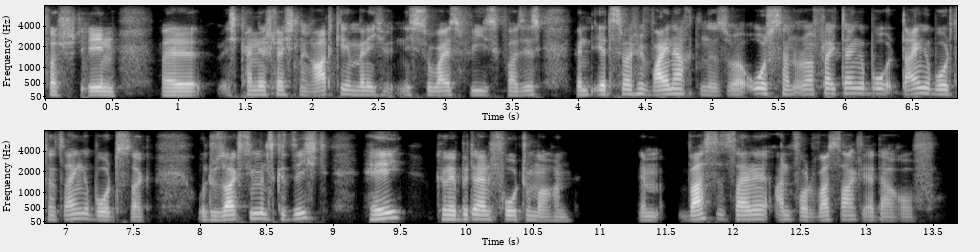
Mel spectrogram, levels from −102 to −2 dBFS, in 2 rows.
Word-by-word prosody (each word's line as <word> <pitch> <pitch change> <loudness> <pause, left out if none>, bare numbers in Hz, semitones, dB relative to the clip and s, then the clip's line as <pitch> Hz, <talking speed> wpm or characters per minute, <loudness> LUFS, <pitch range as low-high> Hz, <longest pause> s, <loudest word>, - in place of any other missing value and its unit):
verstehen, 120 -2 +3 0.3
weil 115 0 +4
ich - - +1
kann 130 - -2
dir 135 - +1
schlecht 135 0 +1
'n 115 - -7
Rat 130 +4 +4
geben, 140 -4 -3
wenn 125 - +1
ich 120 -1 -7
nicht 120 +4 +1
so 125 - +1
weiß, 125 +1 +2
wie's 130 -1 -2
quasi 120 +2 -5
ist. 130 - +1 0.2
Wenn 130 0 -4
jetzt 140 - +2
zum 150 - +2
Beispiel 155 -1 -3
Weihnachten 145 -1 +4
ist 115 -2 -4
oder - - -3
Ostern 165 -3 +1
oder 145 - -2
vielleicht 165 +1 -2
dein 170 0 0
Geburt 165 0 -5
dein 165 - +3
Geburtstag, 145 -4 -3
sein 145 +4 0
Geburtstag, 125 -6 -3 0.3
und 125 - -9
du - - -3
sagst 140 +4 +4
ihm 165 - -1
ins 155 - 0
Gesicht: 155 +5 -2 0.3
„Hey, 175 +7 +3 0.2
können 145 - 0
wir 140 - -1
bitte 145 0 +1
ein 140 - +2
Foto 135 -1 -3
machen?” 110 -1 -7 0.5
Ähm, 115 0 -7
was 140 +6 +5
ist 145 - -8
seine 140 +1 0
Antwort? 125 -4 -6
Was 125 +1 +1
sagt 135 0 -3
er - - -6
darauf? 105 -1 -10
135 Hz, 240 wpm, -25 LUFS, 120-145 Hz, 0.5 s, was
